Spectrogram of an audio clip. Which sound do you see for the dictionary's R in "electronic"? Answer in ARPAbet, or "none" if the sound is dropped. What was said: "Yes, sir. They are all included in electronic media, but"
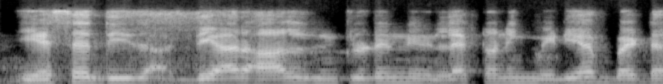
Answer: R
